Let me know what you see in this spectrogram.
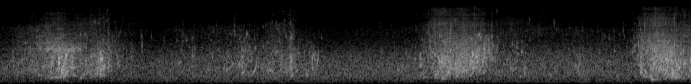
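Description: Rushing, splashing water that swells and falls back about every two seconds.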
